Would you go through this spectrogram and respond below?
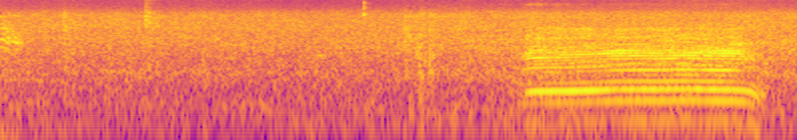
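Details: Morning herd of tame cows strolling toward open pasture; after quiet hiss, one clear harmonic moo lasting just over a second closes the recording.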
